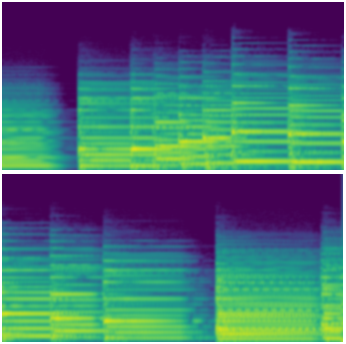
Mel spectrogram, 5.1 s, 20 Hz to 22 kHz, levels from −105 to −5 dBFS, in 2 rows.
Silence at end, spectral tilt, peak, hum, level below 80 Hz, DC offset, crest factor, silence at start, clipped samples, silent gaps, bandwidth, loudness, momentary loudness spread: 0 s; -9 dB/octave; 0 dBFS; none; -50 dBFS; under 0.1%; 14 dB; 0 s; under 0.1%; none; 6.2 kHz; -16 LUFS; 8 LU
